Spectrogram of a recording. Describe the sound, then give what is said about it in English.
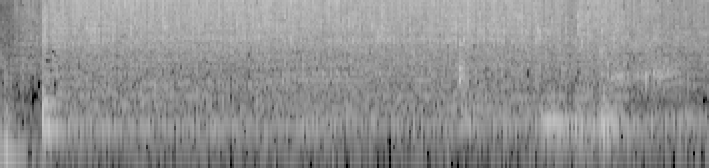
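A kitchen tap runs steadily into a sink while dishes are being washed, a continuous splashing hiss that starts abruptly and carries on with faint clinks of dishes underneath, no talking. “I was washing the dishes when he came by with more solar bids.”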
